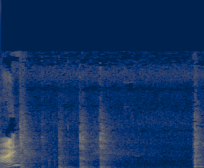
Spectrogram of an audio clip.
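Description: A few light clicks and knocks from an Instant Pot lid being set on and fitted to the pot, in the first second, then a quiet stretch.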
